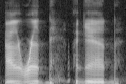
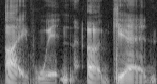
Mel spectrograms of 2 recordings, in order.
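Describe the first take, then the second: First: It is said in a nasal Squidward-like voice. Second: It is said in a grand, epic voice.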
